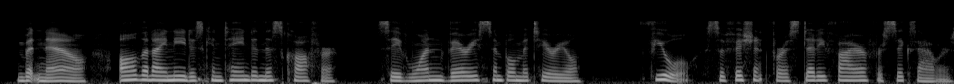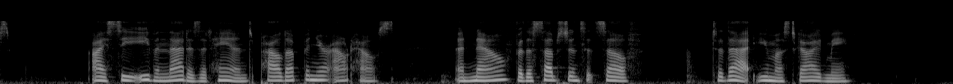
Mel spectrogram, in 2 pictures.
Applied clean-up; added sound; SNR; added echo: neural mask model Resemble Enhance denoiser.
